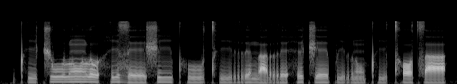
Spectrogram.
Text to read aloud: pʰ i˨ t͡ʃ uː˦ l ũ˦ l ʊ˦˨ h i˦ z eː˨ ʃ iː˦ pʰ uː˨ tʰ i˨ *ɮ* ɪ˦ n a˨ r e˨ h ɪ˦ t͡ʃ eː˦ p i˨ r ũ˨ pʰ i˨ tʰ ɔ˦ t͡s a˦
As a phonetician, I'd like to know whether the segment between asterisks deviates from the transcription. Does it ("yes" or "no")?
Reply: yes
